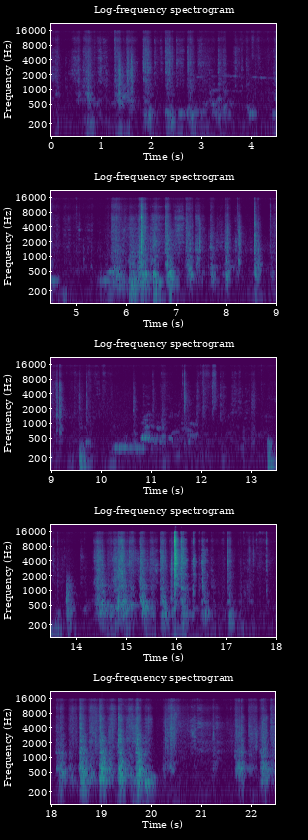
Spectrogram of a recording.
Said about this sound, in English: So I'm cutting only the red line out.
